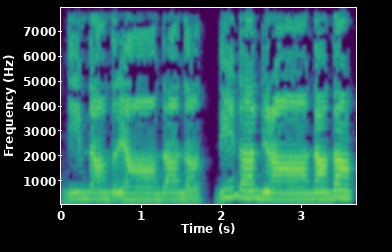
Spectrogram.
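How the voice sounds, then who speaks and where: A woman's voice: sits high, fairly even intonation, bright, forceful tone, pitched above the performer's own voice. Woman doing a cheerful sing-song boy. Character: cheerful singing little boy. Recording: dull lo-fi audio.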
